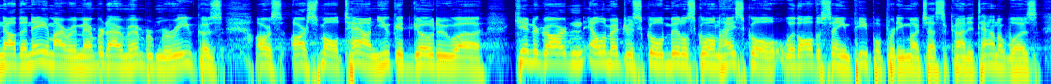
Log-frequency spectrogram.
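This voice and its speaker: A plain, everyday voice at a fairly quick pace in a very clean recording with a silent background. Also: man. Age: 60s. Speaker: pastor. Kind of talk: sermon. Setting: church with audience.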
